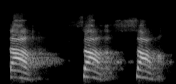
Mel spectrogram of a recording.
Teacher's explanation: So one is dantya sa. When we use our teeth to pronounce this sa, it is called dantya sa.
